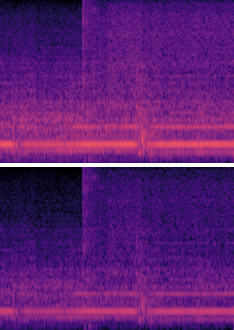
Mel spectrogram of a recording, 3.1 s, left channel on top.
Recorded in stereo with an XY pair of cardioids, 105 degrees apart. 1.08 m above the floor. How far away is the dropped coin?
About 4 m.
